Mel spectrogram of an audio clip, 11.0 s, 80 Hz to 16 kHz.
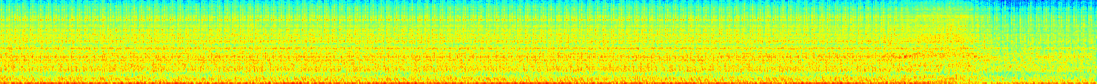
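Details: KTM 890 Adventure R twin-cylinder motorcycle idling with a busy metallic rattle over the engine beat; rattle gets quieter when riding; owner asks if normal.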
